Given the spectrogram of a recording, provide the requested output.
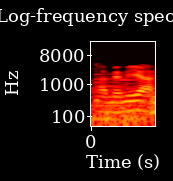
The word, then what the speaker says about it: Amemiya: Can you pronounce his name properly? Amemiya.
